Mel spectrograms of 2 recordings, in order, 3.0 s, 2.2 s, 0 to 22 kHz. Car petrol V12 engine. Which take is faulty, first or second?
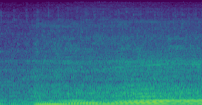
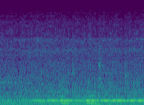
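second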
